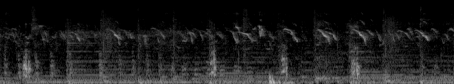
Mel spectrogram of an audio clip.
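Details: Mother hen free ranging with chicks about a week old, twelve of them adopted, feeding and mud-bathing on a farm in Sialkot, Pakistan; thin downward-sliding peeps repeat rapidly while a few low clucks and steady background music play.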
